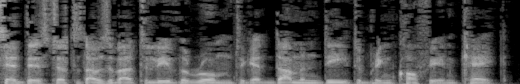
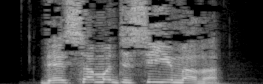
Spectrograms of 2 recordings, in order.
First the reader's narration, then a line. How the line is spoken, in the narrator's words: I shouted over the sound of the whirring machine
